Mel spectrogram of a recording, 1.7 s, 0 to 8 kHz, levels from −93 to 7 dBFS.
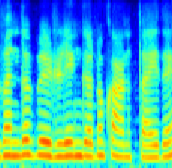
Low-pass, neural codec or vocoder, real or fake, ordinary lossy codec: none; codec, 16 kHz, about 1 kbps, DyCAST, with the encoder's durations; fake; none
